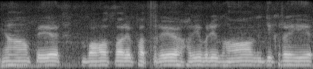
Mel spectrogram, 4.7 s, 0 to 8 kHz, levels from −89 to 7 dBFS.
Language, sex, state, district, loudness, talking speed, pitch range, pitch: Hindi, male, Chandigarh, Chandigarh, -18 LUFS, 130 wpm, 115-125 Hz, 120 Hz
